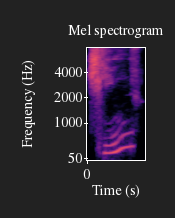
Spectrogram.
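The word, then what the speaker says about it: Qing: Emperor was this dynasty qu ing is pronounced Ching and there's the East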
